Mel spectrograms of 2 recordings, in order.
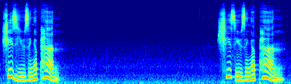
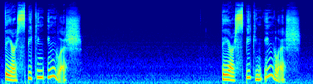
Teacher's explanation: at the end of sentences notice that it goes up a little bit and then it goes down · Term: Rising falling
